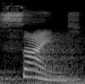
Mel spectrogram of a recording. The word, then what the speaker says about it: science: Okay, here letter group SC, it makes a s sound. SCIENCE. How we will read it? Signs, right?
